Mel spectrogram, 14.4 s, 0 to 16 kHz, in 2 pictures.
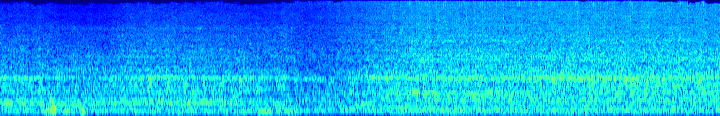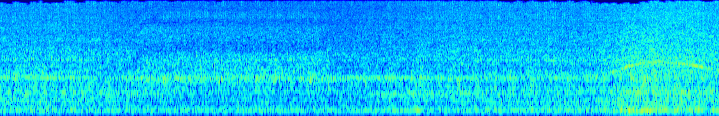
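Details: Stock 2002 Chevrolet Camaro Z28 LS1 V8 idling with a steady tick-knock about four times a second; owner first thought a bearing, mechanics say a lifter; unconfirmed.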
